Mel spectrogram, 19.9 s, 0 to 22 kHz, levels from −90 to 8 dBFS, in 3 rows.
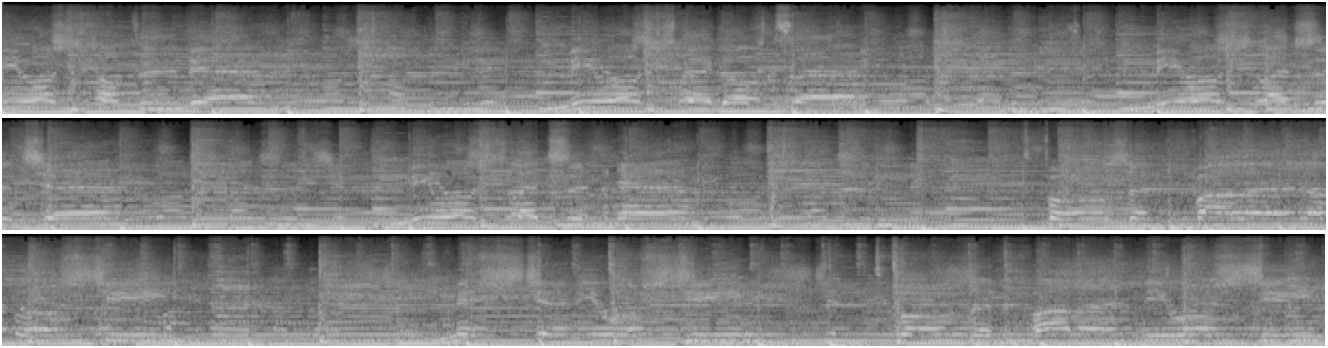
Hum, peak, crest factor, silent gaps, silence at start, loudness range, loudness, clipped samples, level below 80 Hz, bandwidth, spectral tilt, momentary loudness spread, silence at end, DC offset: none; -6 dBFS; 10 dB; none; 0 s; 0 LU; -17 LUFS; under 0.1%; -24 dBFS; 19 kHz; -5 dB/octave; 2 LU; 0 s; under 0.1%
